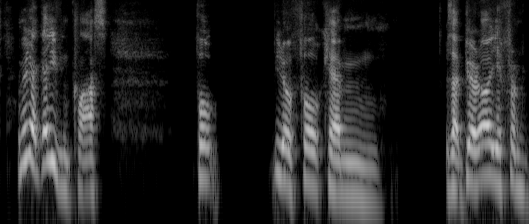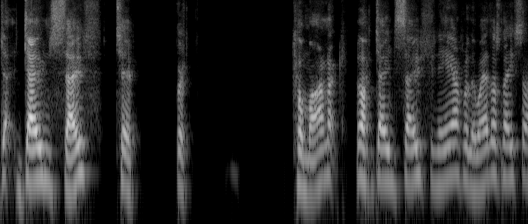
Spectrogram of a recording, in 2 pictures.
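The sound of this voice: In a West of Scotland accent, a man speaks at a fairly high pitch with a slightly mellow tone and ordinary pitch variation. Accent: Glasgow area, west of Scotland.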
